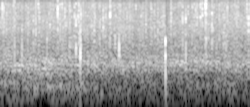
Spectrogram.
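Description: Steady rain falling in a forest, a dense close patter of drops on leaves and surfaces with a few sharper individual drips standing out, continuous and fairly loud with no voices.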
